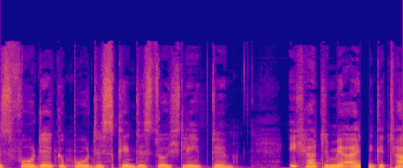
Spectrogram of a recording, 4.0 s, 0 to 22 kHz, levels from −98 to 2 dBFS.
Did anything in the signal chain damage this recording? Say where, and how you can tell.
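Yes. At 3.60 s the sound drops abruptly into silence lasting about 0.11 s, until 3.71 s, with timing intact afterward. This is a corrupt frame muted at the codec stage: bit errors made the decoder reject what fits several consecutive compressed frames, and playback substituted silence.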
